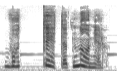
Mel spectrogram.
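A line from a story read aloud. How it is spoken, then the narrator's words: Old maid babbling. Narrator (Russian): пролепетала старая дева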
